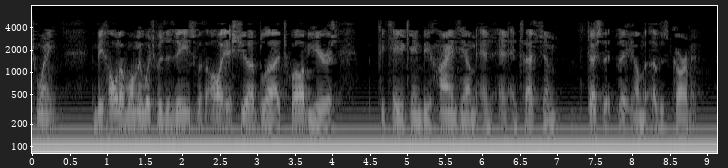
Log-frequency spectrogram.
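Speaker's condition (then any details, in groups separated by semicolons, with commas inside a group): Stuttering; stutters less and talks slower when heartbroken; repeated sounds, repeated words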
